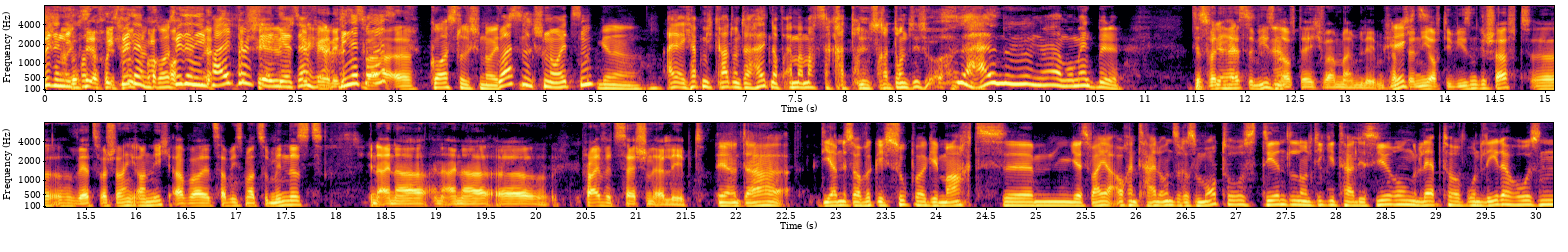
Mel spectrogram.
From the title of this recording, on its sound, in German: Live aus dem Podcast PopUp Studio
